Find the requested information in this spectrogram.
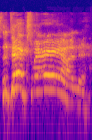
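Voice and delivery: high, drawn-out heroic shout; superhero announcer. Acted. Creator revealing his invented superhero, long high announcer shout. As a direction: stretch the name out like a hero reveal.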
